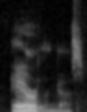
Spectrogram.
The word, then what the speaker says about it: Eorlingas: Uh, because words in Old English and Old Norse are emphasized on their first syllable. So, no matter how long the word is, you still emphasize that very first bit. Eorlingas would be more appropriate.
